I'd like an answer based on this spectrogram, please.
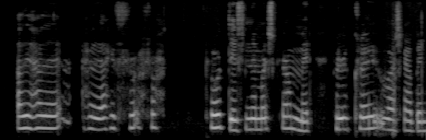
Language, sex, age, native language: Icelandic, female, 12, Icelandic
